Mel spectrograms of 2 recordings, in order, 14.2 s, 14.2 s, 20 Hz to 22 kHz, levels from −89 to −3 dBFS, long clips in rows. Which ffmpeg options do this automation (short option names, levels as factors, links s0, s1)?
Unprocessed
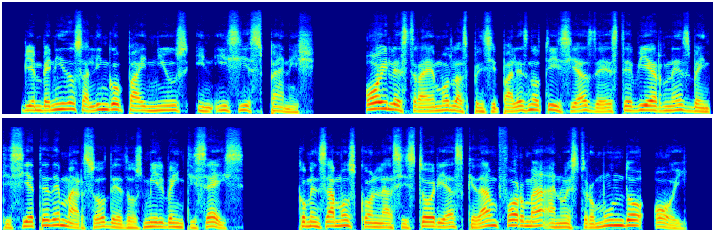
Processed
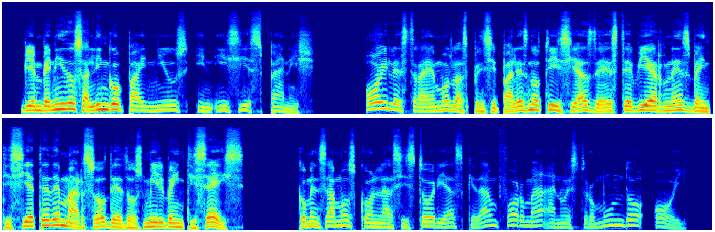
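-af "volume=2.66,afade=t=out:st=0.98:d=0.46:silence=0.334965,afade=t=in:st=4.03:d=1.05:silence=0.421697,afade=t=out:st=9.46:d=0.93:silence=0.354813,afade=t=out:st=11.13:d=0.68:silence=0.446684"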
